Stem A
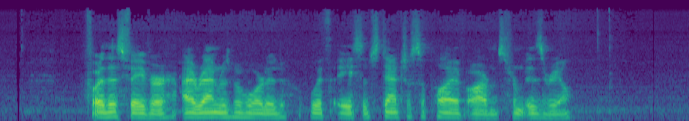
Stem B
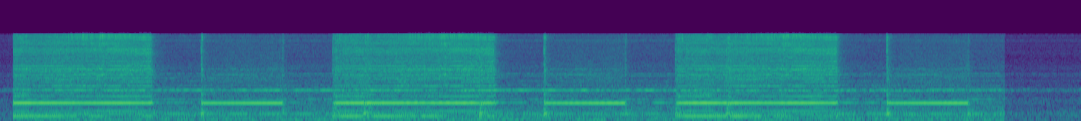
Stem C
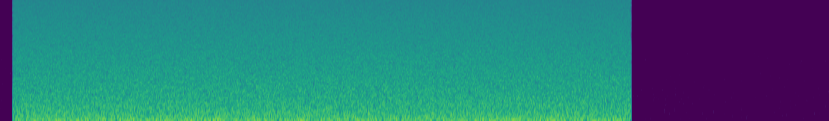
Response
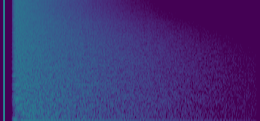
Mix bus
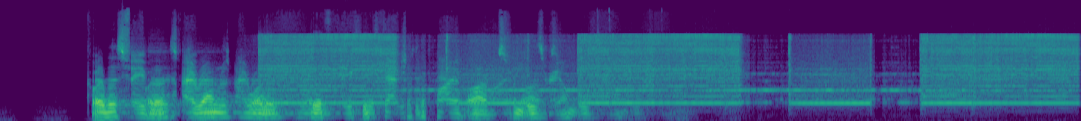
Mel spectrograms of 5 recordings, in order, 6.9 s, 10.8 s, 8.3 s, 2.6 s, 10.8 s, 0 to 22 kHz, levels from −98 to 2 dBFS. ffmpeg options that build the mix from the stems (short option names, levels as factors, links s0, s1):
-filter_complex "[0:a]acrossover=split=1000[s0][s1];[s0]aeval=exprs='val(0)*(1-1/2+1/2*cos(2*PI*1.9*n/s))':c=same[s2];[s1]aeval=exprs='val(0)*(1-1/2-1/2*cos(2*PI*1.9*n/s))':c=same[s3];[s2][s3]amix=inputs=2:normalize=0,volume=0.631,asplit=3[s4][s5][s6];[s5]volume=0.075[s7];[s6]volume=0.282[s8];[1:a]highpass=f=550:w=0.5412,highpass=f=550:w=1.3066,alimiter=limit=0.0668:level=0:latency=1:release=108,adelay=2450,volume=0.596[s9];[3:a]atrim=start_sample=2205[s10];[s7][s10]afir=irnorm=-1:irlink=0[s11];[s8]aecho=0:1:524|1048|1572:1|0.16|0.0256[s12];[s4][s9][s11][s12]amix=inputs=4:normalize=0,asoftclip=type=tanh:threshold=0.126,lowshelf=f=140:g=5.5,anlmdn=0.0158"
